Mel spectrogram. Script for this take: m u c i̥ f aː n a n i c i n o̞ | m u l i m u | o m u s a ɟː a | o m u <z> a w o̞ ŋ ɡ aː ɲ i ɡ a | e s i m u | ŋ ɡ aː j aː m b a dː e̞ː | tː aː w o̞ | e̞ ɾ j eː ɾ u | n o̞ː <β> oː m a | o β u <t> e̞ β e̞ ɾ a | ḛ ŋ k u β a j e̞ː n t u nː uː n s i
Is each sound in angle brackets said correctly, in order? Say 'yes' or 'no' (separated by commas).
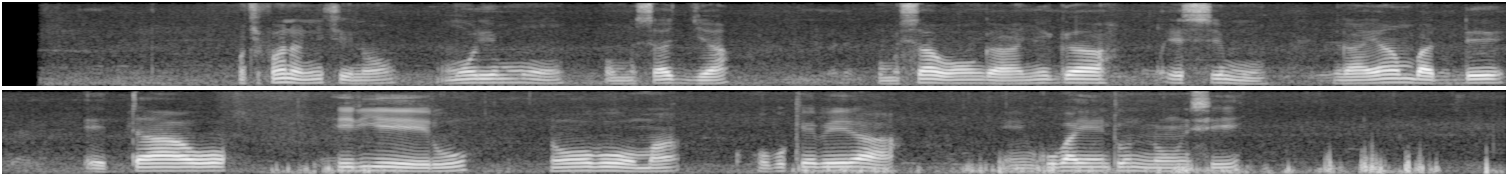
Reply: no, yes, no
